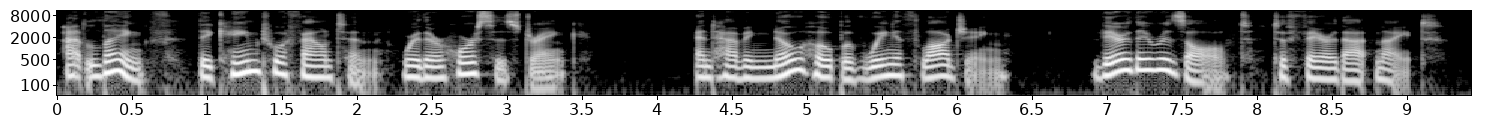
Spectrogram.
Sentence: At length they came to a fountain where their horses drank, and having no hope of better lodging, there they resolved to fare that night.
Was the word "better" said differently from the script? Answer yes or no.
yes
